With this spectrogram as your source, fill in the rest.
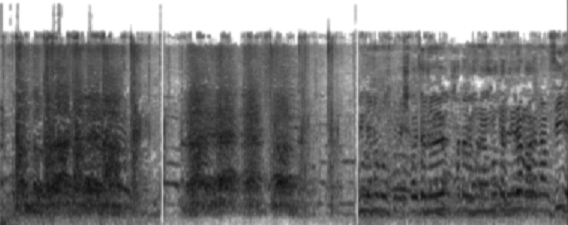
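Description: A student protest march in Patuakhali against the quota system, with a large crowd loudly chanting slogans in rhythmic call-and-response bursts and a single voice leading between the massed shouts.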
